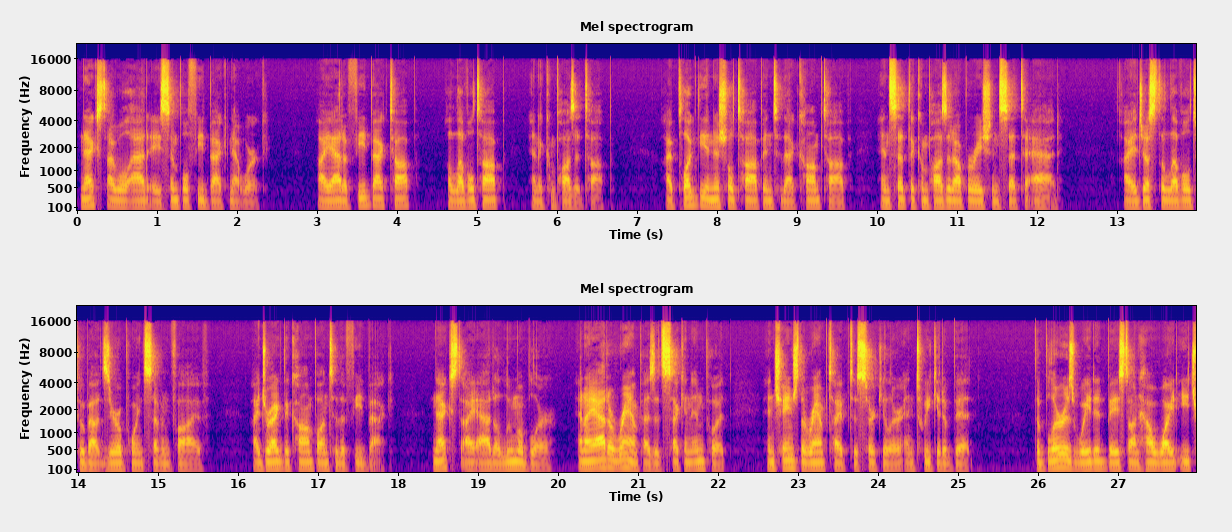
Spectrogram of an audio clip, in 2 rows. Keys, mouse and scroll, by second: 1.0 Tab, 1.2-2.7 typing, 3.6 click, 4.0 click, 5.0 click, 5.2-5.9 typing, 6.1 click, 6.3 click, 7.0 Tab, 7.4 click, 8.7 click, 9.3 click, 10.1 click, 12.4 click, 12.9 ctrl+s, 13.4 click, 16.0 click, 19.0 scroll, 19.1-19.9 typing, 19.8 click, 20.5 click, 20.7 click, 21.3 Tab, 21.9 Return, 22.3 click, 23.1 scroll.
